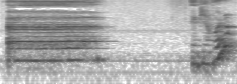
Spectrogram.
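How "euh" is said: soft unsure "Euh?"; a quiet puzzled hesitation; hesitant uh. Shown as a demonstration. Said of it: "Et elle fait". (« Euh ? » hésitant et doux)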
